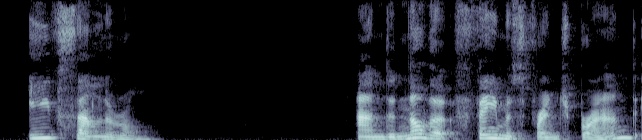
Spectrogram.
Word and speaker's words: Yves Saint Laurent: And the third word is pronounced 'Laurent'. So all together we say 'Yves Saint Laurent', 'Yves Saint Laurent'.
